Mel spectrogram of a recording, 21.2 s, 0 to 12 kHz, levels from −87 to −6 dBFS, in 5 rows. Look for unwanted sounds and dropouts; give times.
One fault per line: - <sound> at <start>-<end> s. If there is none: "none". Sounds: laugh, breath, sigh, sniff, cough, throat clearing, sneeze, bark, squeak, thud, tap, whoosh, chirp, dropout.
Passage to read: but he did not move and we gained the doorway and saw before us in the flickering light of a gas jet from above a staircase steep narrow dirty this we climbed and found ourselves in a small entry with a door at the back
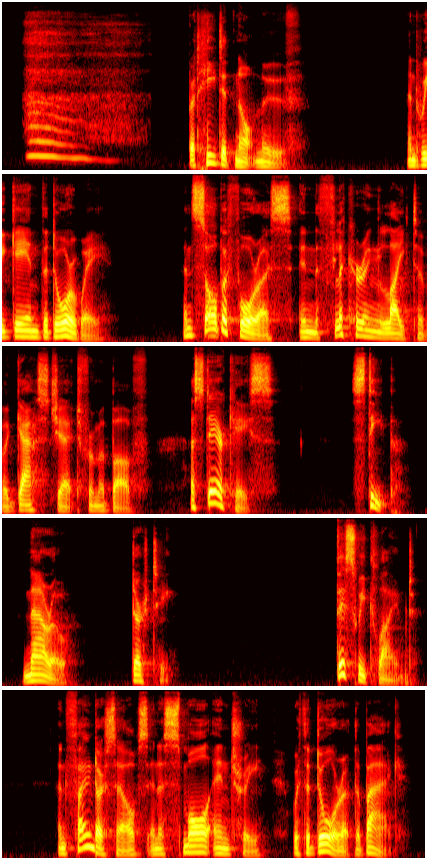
- sigh at 0.2-1.5 s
